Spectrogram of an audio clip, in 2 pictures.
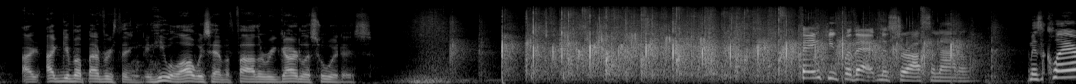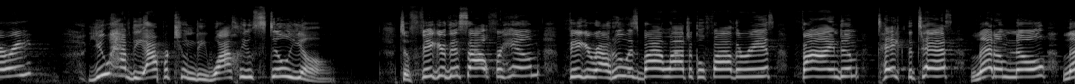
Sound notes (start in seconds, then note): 4.4 audience clapping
